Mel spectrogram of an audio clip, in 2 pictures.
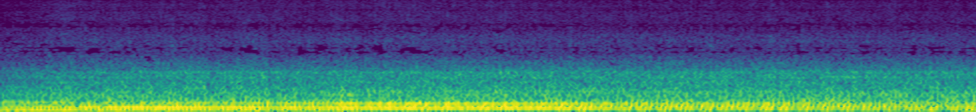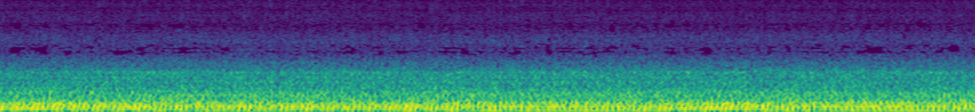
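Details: Subaru at cold idle: deep, lumpy rumble with an uneven low pulse and no clean steady beat; exhaust leak with rough cold-start running.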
